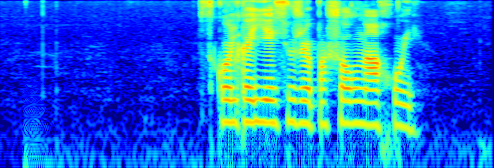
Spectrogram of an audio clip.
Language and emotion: Russian, angry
